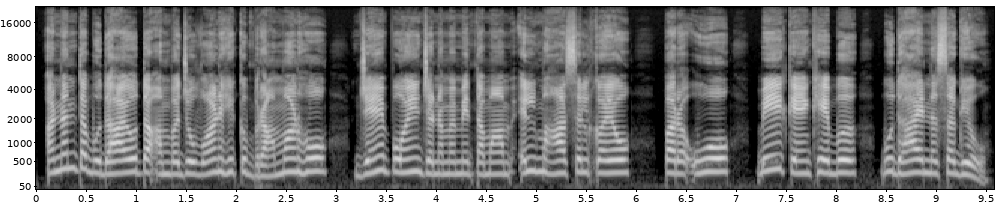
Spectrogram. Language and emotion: Sindhi, neutral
